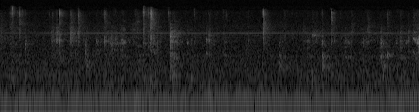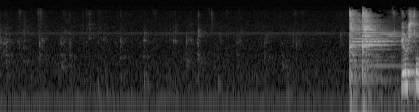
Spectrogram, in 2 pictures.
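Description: Dry bits patter softly into a metal pot.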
